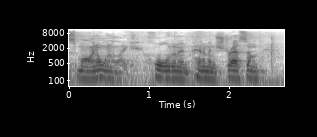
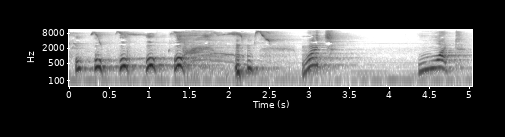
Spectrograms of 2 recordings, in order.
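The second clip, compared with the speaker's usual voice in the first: high, giggly coos; cooing at pet; 4 dB louder, much slower than usual. Real, not acted. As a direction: coo at the happy otter. Cooing at otter.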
